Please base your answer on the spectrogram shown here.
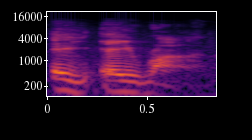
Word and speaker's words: Aaron: I'm just asking, I said it like four times, so why didn't you say it the first time I said A-A-Ron? Because it's pronounced Aaron?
